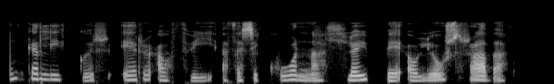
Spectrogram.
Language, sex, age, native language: Icelandic, female, 40-49, Icelandic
